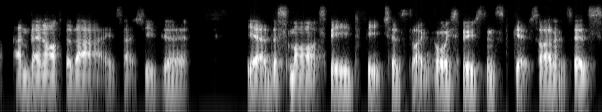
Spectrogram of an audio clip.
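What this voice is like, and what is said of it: British accent. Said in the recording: “anyone can tell from your accent that you're from the UK”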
